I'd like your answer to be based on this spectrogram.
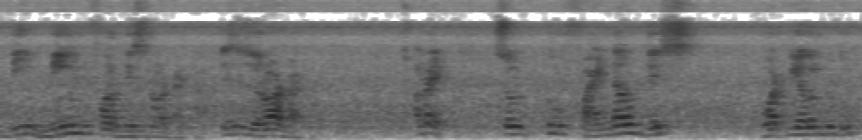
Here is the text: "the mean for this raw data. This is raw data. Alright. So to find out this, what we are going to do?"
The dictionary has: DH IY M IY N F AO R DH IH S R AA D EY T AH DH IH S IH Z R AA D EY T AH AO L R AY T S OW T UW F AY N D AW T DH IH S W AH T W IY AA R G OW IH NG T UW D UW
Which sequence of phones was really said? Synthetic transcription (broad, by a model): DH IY M IY N F AO R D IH S R AA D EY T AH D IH S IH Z R AA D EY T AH AO L R AY T S OW T UW F AY N D AW T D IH S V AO T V IY AA R G OW IH NG T UW D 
